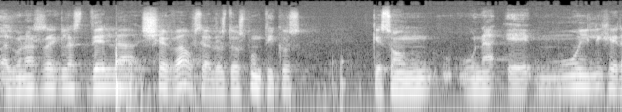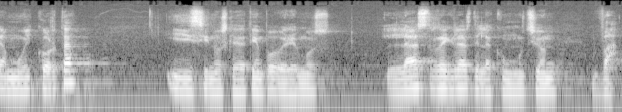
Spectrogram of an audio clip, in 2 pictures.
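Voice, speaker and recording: A man's voice: mid-range voice, a little mellow. Patient male Hebrew teacher, faint hiss. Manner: patient, explains step by step with pauses and restarts. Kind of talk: informal language lesson. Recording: faint background noise.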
